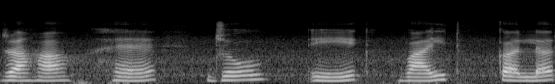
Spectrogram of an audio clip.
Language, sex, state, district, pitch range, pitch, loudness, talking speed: Hindi, female, Chandigarh, Chandigarh, 175-200 Hz, 185 Hz, -19 LUFS, 75 wpm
